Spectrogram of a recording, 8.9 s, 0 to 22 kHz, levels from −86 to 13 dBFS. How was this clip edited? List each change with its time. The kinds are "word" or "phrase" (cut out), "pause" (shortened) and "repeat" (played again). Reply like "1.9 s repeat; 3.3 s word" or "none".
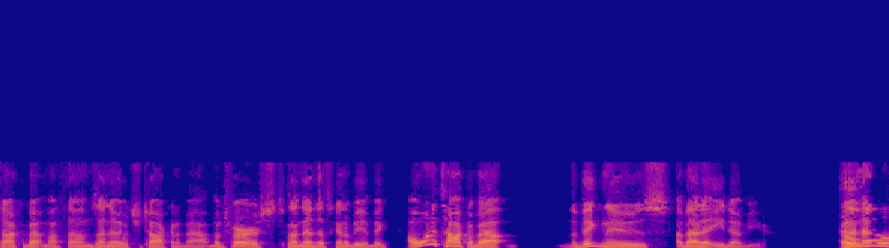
1.2 s word; 2.9 s word; 3.9 s word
